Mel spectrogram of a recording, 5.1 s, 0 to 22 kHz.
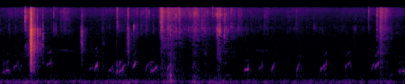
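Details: Five Natal spurfowl feeding together in South Africa in 2024, giving soft, quick, rhythmic rising chirps, several a second, over light pattering and tapping, with one sharp click early on.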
